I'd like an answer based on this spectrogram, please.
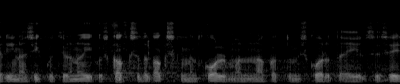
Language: Estonian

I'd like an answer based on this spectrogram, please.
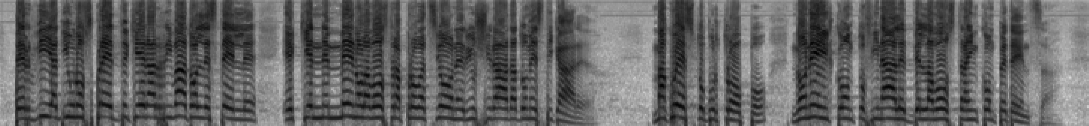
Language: Italian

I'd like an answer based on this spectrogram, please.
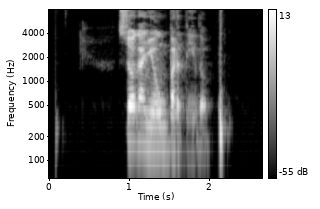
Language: Galician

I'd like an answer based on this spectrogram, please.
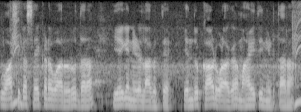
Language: Kannada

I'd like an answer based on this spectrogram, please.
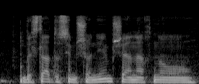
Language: Hebrew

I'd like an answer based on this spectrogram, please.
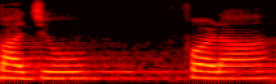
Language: Konkani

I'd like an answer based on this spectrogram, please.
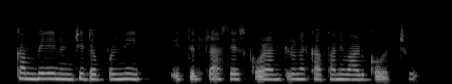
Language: Telugu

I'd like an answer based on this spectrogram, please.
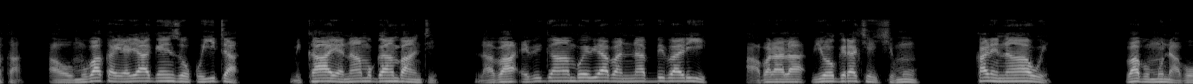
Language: Ganda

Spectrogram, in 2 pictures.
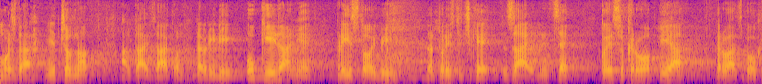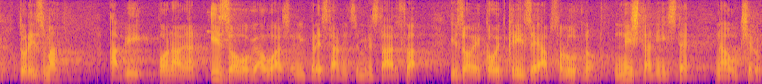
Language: Croatian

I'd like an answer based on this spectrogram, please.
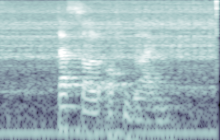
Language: German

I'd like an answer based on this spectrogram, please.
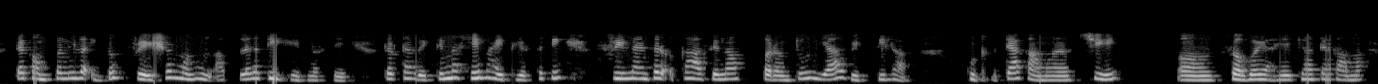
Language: Marathi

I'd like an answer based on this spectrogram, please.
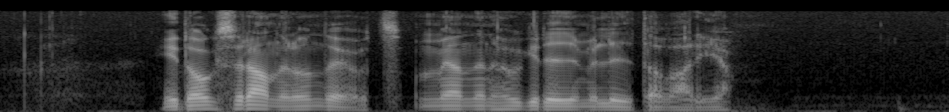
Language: Swedish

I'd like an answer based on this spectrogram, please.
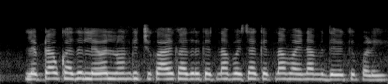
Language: Bhojpuri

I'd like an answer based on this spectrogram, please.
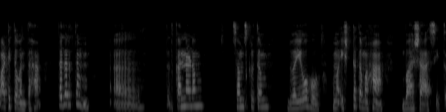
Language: Sanskrit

